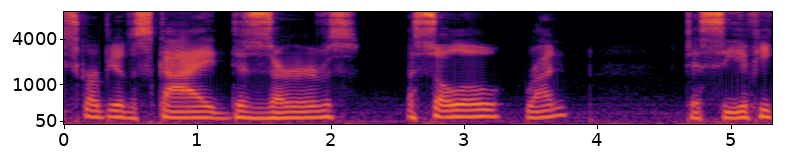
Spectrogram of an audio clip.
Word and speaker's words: Solo: And I remembered to get the pronunciation of Aaron's last name, Solo.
